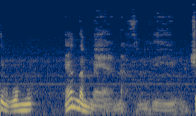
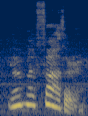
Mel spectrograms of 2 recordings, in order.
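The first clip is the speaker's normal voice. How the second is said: put-on very high baby voice; a child naming his bones; 13 semitones higher, 4 dB louder than usual. A narrator's reading. Baby naming the magic bones, very high.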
